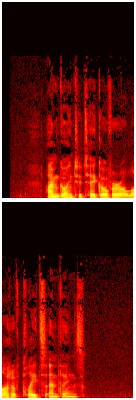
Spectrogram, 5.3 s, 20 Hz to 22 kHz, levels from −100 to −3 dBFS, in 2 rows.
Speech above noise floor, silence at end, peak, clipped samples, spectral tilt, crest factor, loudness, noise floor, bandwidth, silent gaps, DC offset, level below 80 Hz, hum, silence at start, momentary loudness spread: 40 dB; 1 s; -8 dBFS; under 0.1%; -6 dB/octave; 22 dB; -29 LUFS; -69 dBFS; 15 kHz; none; under 0.1%; -76 dBFS; none; 0.9 s; 10 LU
